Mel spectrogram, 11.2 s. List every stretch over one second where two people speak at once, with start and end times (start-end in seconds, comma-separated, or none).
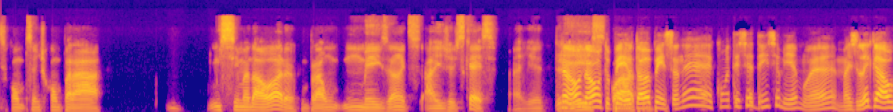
6.9-8.2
